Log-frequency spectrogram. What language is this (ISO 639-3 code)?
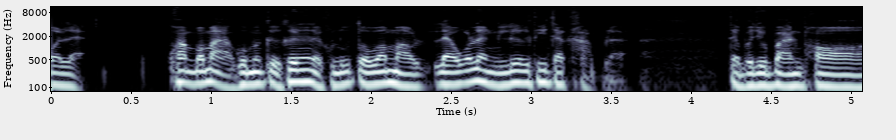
tha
